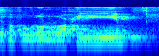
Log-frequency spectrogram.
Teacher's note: ہا وسط حلق سے ادا کریں گے ، لمبا کریں گے، اور میم ساکن پہ اظہار شفوی ہوگا۔ · اللہ غفور الرحیم، غین پر پڑیں گے، فو و مدہ ہے، را کا را سے ادغام ہوگا ، تنوین کے بعد را آنے کی وجہ سے غفور الرحیم،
